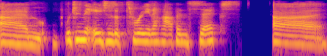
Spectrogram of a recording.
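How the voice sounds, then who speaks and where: The woman's intonation is lively, and her pace is moderate. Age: 50s. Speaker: keynote speaker and author. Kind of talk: interview testimony. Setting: recorded interview show. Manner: halting.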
